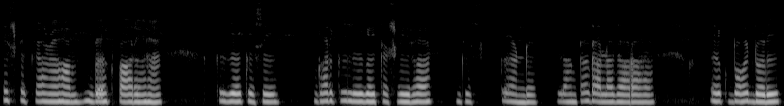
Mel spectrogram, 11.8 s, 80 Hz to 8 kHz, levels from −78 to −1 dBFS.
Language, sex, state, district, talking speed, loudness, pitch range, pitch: Hindi, female, Bihar, Darbhanga, 135 wpm, -32 LUFS, 205-220 Hz, 215 Hz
